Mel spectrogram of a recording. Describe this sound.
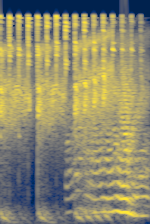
special fx audio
